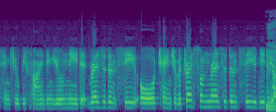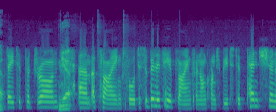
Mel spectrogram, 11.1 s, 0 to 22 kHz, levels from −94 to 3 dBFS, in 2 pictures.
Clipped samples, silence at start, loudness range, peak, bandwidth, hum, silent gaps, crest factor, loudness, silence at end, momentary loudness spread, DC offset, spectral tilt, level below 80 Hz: under 0.1%; 0 s; 2 LU; -6 dBFS; 15 kHz; none; none; 20 dB; -25 LUFS; 0 s; 6 LU; under 0.1%; -4 dB/octave; -74 dBFS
